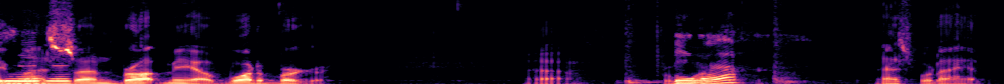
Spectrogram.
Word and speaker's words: Whataburger: No, what a burger. What a burger. It's not a water burger.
